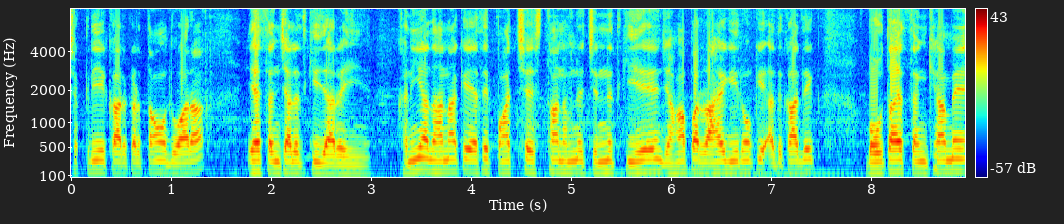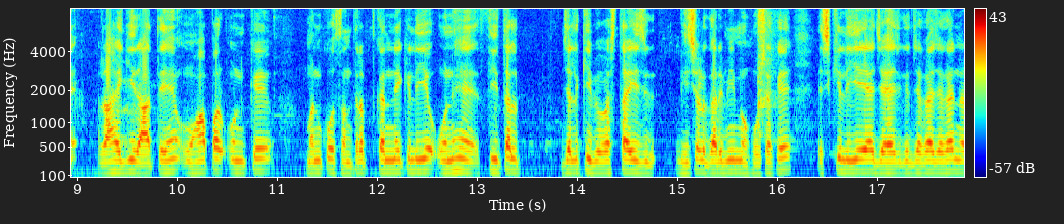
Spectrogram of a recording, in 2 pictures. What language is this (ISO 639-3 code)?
hin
